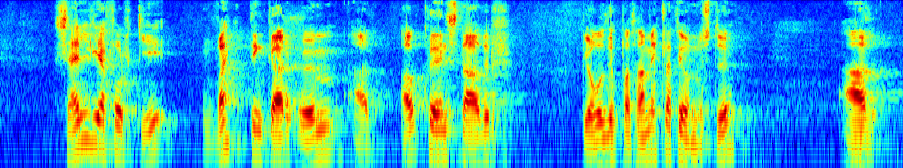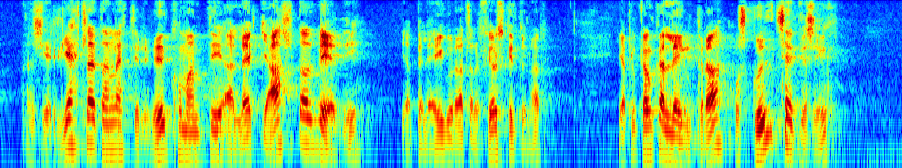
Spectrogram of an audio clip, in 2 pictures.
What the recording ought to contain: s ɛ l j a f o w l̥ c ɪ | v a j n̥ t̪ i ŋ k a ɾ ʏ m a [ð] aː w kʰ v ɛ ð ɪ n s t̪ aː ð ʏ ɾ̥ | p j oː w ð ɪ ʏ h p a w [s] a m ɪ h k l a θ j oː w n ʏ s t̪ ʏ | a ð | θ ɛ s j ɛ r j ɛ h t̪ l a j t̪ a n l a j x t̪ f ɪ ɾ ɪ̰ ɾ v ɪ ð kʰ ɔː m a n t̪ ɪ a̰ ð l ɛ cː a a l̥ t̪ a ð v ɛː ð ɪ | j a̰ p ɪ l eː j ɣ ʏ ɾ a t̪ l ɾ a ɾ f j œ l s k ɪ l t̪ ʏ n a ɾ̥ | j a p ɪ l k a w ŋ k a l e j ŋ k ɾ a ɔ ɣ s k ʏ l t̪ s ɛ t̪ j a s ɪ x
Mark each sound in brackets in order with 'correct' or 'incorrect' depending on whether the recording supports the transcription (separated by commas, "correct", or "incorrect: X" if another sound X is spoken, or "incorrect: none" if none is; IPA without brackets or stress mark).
correct, incorrect: θ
